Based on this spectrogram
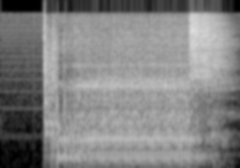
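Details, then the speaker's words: Air compressor that powered on but would not start, after oil change, contact cleaning and a new start capacitor: catches instantly and settles into a steady, even buzzing hum; the faulty start capacitor was the cause. "пробуем виноват пусковой конденсатор вот работает с полоборота"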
